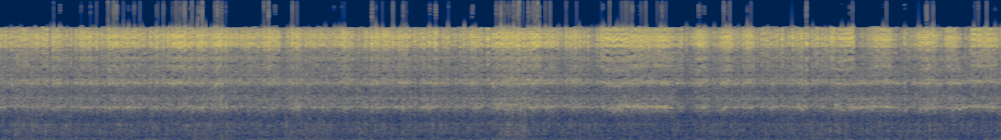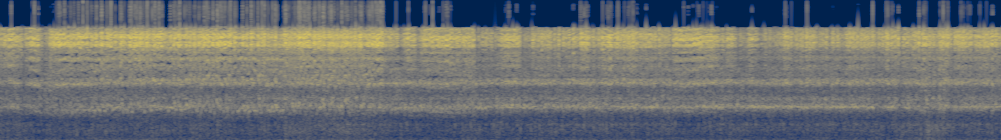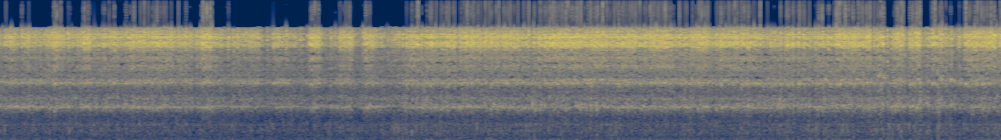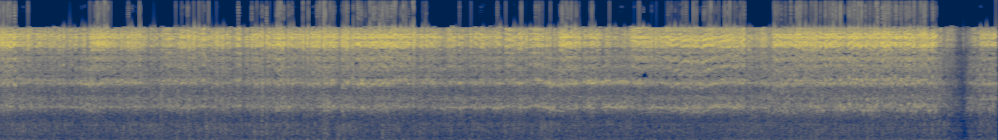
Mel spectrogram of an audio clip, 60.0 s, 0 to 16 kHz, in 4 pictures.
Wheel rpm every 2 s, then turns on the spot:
240, 230, 230, 230, 230, 230, 230, 230, 200, 190, 200, 220, 230, 230, 230, 230, 230, 230, 240, 230, 230, 230, 230, 230, 230, 230, 230, 230, 210, 180.
none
